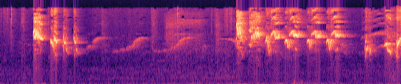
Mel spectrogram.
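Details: Oriental magpie-robin lure song meant to provoke other magpie-robins into tail-spreading, full singing and fighting: a burst of dense chattering notes, then soft rising whistles, then a long rapid run of high chirps and trills.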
